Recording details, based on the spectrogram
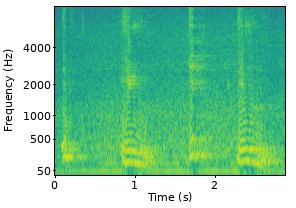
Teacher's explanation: நாக்கின் நுனி அன்னத்தின் அன்னம்னா மேல்வாய் மேல்வாயின் நுனியை பொருந்துவதால் பிறக்கின்றன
